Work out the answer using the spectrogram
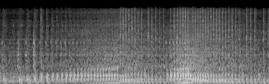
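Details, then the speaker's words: Single-cylinder motorcycle on a Juken 5 ECU, set to rumble idle about 70% with idle timing around 1250–1500 rpm, lopes and surges unevenly, speed rising and falling; deliberate rough idle from a rich idle setting, upper rpm normal. "Tapi ini suara mesinnya pincang, bro. Suara mesinnya tuh naik turun ya. Naik turun."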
